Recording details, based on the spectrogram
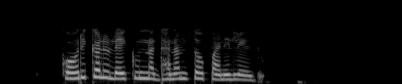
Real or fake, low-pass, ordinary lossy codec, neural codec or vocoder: real; 5.4 kHz; none; none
